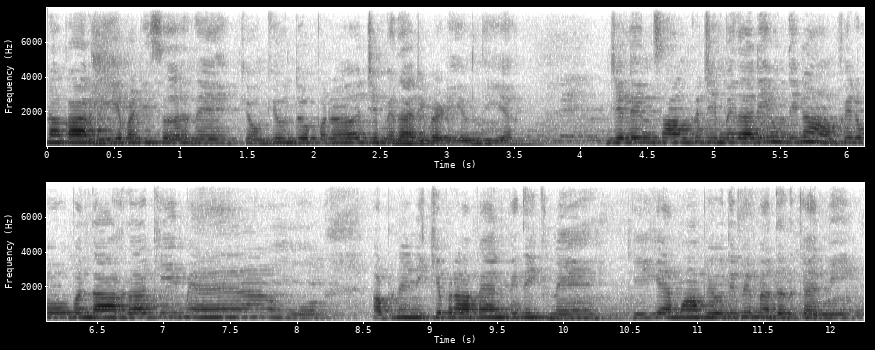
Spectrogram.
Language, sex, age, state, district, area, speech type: Dogri, female, 30-45, Jammu and Kashmir, Reasi, rural, spontaneous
